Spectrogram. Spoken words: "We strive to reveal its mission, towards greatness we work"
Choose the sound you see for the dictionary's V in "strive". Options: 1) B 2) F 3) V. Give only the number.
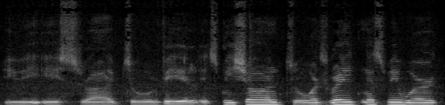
1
